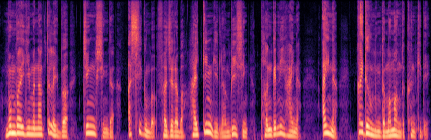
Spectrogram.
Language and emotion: Manipuri, surprised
